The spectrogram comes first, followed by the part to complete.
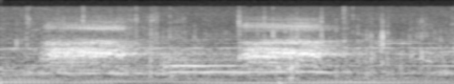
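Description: A bird calling twice, faint, with the calls about a second apart.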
